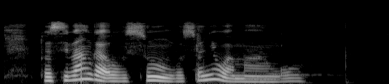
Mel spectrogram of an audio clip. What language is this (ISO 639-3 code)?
lug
